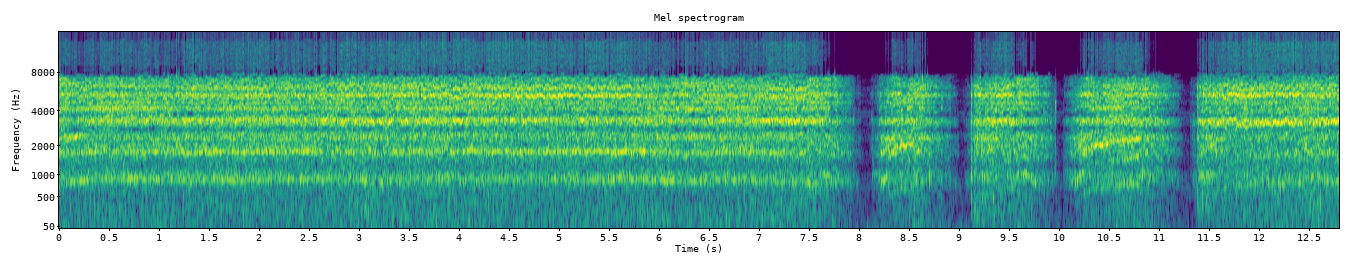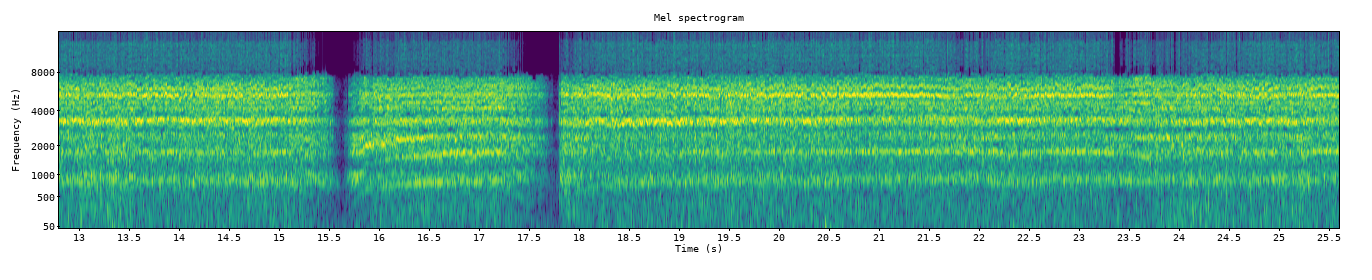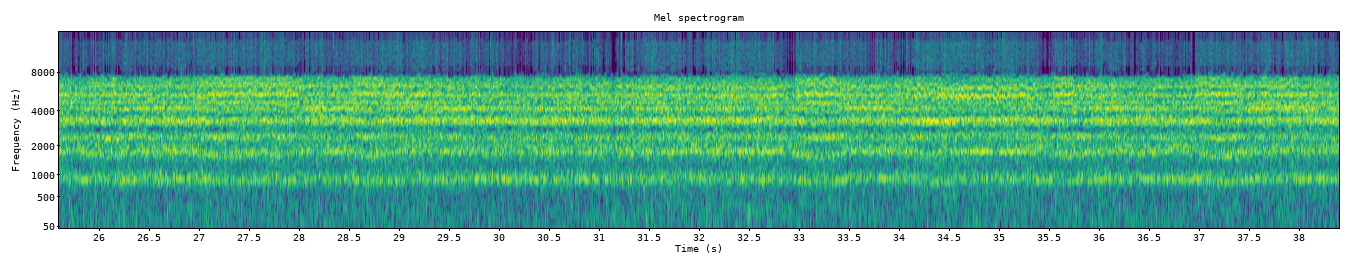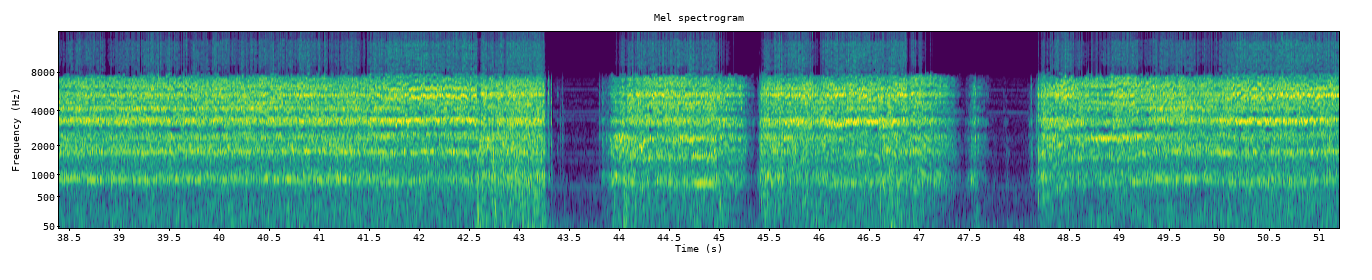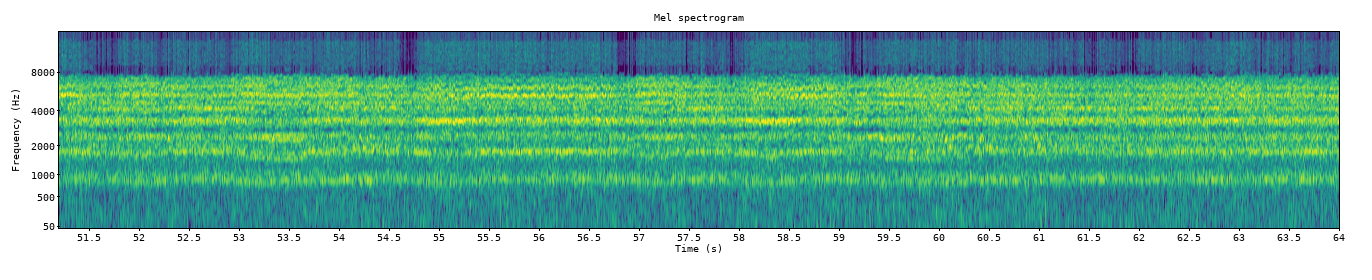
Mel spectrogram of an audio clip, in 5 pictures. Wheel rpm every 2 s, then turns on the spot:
230, 230, 230, 190, 60, 90, 190, 160, 140, 170, 220, 230, 220, 230, 230, 230, 230, 230, 230, 230, 230, 170, 130, 100, 150, 220, 220, 230, 230, 220, 230, 230.
8-10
